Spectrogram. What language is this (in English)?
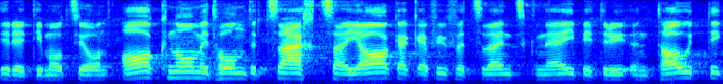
Swiss German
